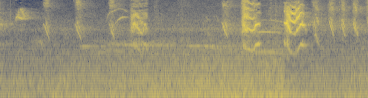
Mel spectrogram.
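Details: Double-collared seedeater female in heat, peeping and calling: soft scattered high chirps, a faint thin whistled tone in the background, then louder buzzy notes and a quick closing series of short chirps.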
